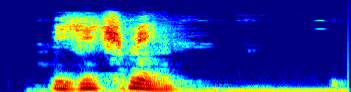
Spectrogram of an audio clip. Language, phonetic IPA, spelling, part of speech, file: Russian, [(j)ɪt͡ɕˈmʲenʲ], ячмень, noun, Ru-ячмень.ogg
- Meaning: 1. barley (annual temperate grasses of the species Hordeum vulgare or its grain used in making food and beverages) 2. stye (bacterial infection of the eyelash or eyelid)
